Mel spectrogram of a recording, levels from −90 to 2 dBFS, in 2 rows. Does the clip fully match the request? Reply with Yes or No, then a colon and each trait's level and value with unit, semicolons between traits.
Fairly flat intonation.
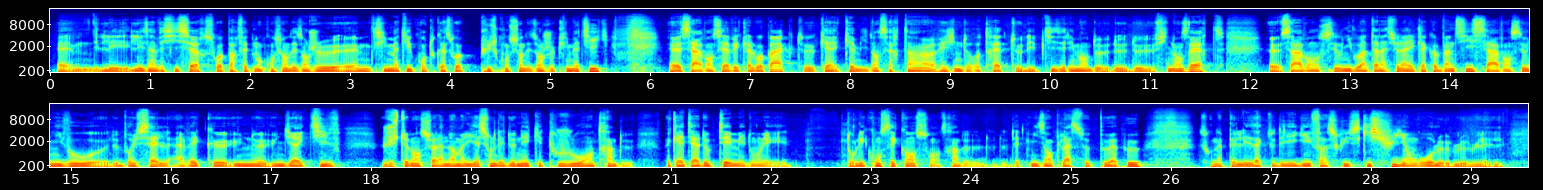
Yes: narrow, 2.2 semitones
